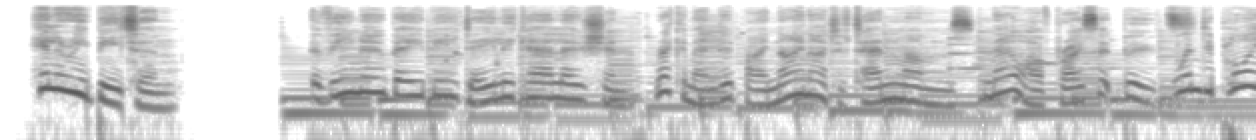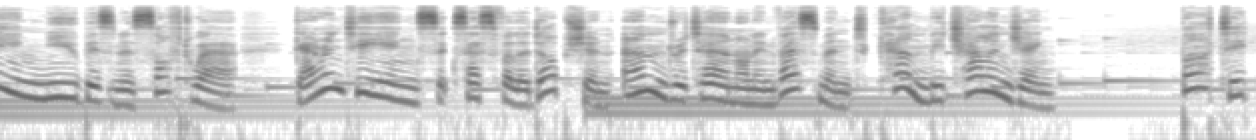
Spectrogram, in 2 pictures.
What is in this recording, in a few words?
corporate commercial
